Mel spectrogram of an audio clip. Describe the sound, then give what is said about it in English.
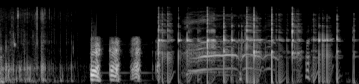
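Drinks of Funky Buddha clink together for a toast: three quick, bright clinks, followed by ringing glassy chimes and small rattling knocks, with faint murmuring voices early on. “You want a couple things clunk together?”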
